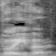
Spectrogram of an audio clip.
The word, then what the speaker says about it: Vouivre: this time i'll be playing viva which is a french word and that's my best pronunciation of that french word which essentially means wiven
